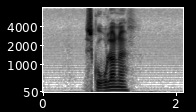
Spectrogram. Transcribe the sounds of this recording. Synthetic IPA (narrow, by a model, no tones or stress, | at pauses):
sɡ̥o̝ːlɐnə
